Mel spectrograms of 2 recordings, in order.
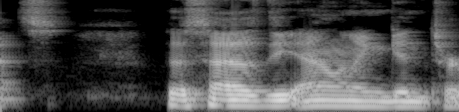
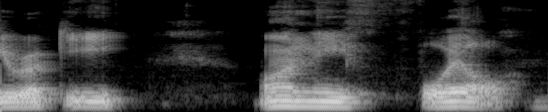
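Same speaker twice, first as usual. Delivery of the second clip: normal talking voice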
